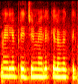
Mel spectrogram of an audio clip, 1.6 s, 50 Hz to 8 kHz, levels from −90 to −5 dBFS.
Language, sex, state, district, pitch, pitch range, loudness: Kannada, female, Karnataka, Bidar, 235 Hz, 230-240 Hz, -14 LUFS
